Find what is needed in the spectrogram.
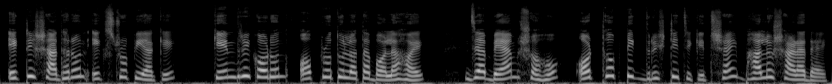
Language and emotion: Bengali, neutral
